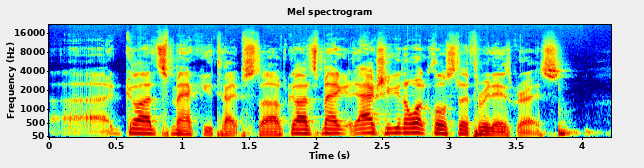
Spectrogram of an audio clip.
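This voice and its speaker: The speaker's voice carries vocal fry, moving at a fairly quick pace with lively intonation. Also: man. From New Hampshire, Manchester. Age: 50. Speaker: rock band singer and drummer. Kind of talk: casual chat.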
